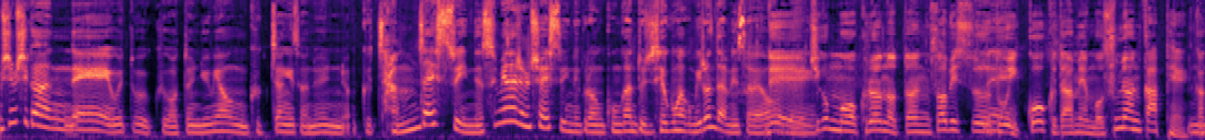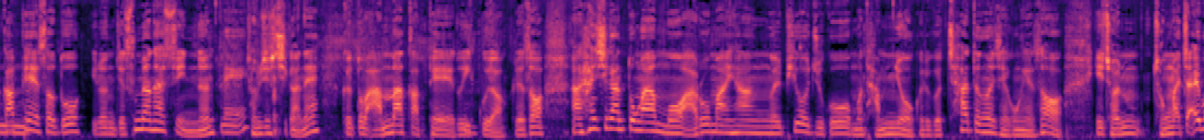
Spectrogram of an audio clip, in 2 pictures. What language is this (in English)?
Korean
